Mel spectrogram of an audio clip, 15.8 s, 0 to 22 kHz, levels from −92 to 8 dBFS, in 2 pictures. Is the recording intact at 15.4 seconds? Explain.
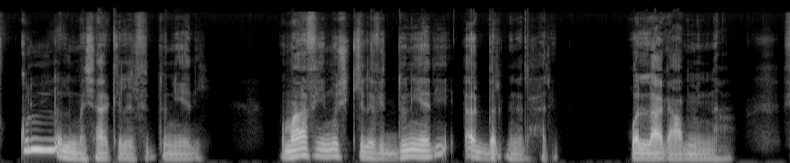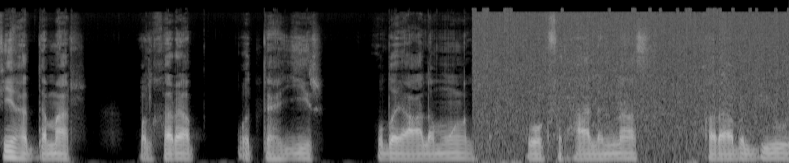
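No. At 15.4 seconds an unreliable data bit is active, from 12.63 s to the end at 15.79 s. A marginal bit line flips in random samples, each adding a spike of about -21 dBFS, heard as steady crackle continuing through pauses. The waveform shows scattered equal-height spikes; the spectrogram shows broadband speckle.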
